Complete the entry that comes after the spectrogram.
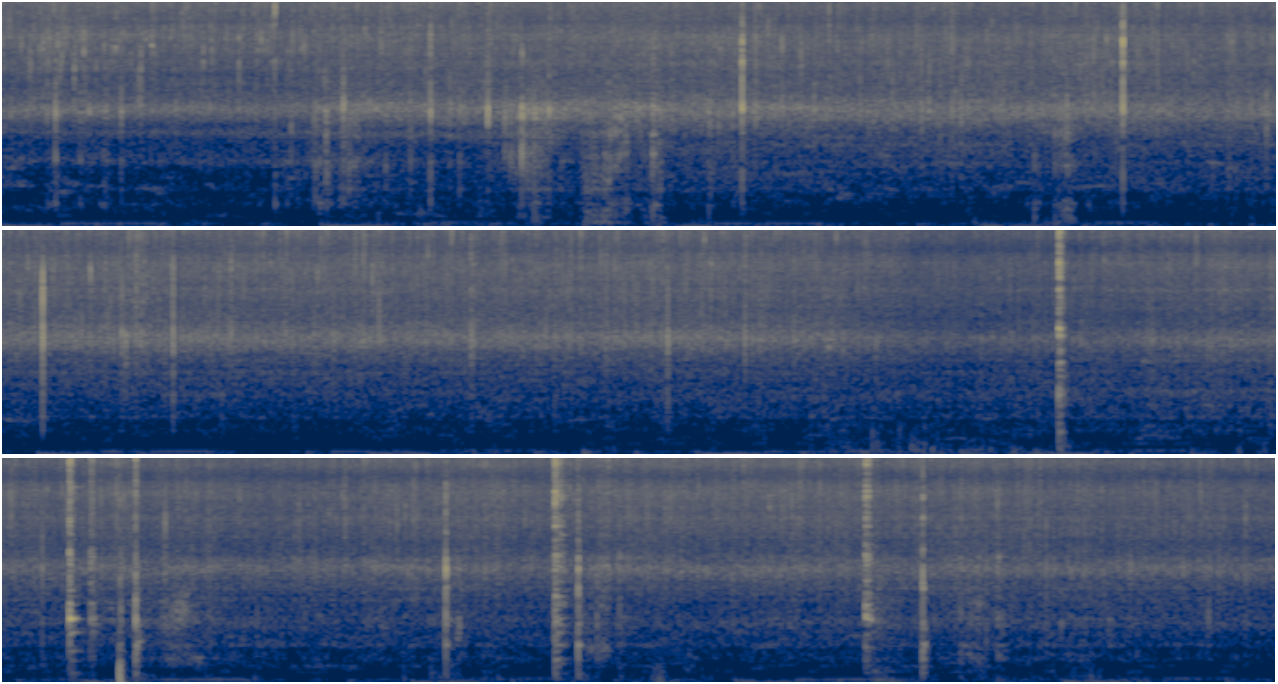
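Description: Sliced okra sizzling steadily as it fries in hot oil with onions in a pot. Sharp knocks and scrapes of a utensil stirring against the pot come now and then, more often in the second half.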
